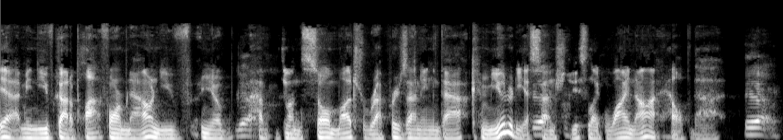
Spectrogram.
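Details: Adult male speaker; typical speech.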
